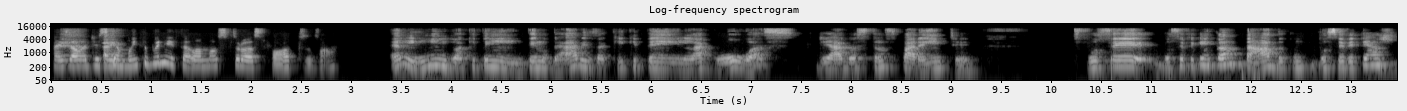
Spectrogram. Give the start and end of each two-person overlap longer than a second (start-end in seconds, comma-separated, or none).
none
